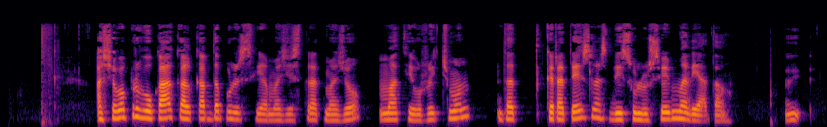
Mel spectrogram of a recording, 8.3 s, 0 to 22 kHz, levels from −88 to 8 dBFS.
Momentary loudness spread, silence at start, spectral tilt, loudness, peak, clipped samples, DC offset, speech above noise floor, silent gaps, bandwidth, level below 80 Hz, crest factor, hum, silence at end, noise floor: 12 LU; 0.4 s; -4.5 dB/octave; -22 LUFS; 0 dBFS; under 0.1%; under 0.1%; 29 dB; none; 11.5 kHz; -70 dBFS; 22 dB; none; 0.3 s; -51 dBFS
